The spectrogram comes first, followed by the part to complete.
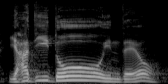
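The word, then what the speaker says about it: ידידו: 그의 사랑하시는 자, 히브리어로 발음하면 야디도인데요.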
